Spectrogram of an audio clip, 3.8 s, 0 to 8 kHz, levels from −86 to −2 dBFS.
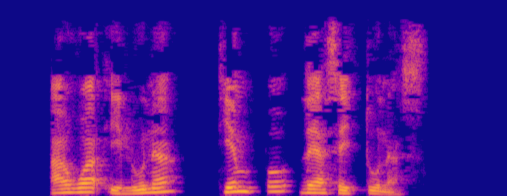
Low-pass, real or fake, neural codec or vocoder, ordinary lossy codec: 7.2 kHz; real; none; MP3, 32 kbps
